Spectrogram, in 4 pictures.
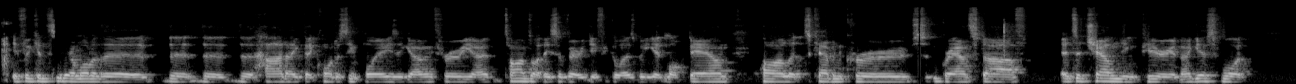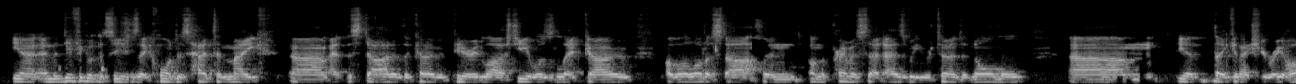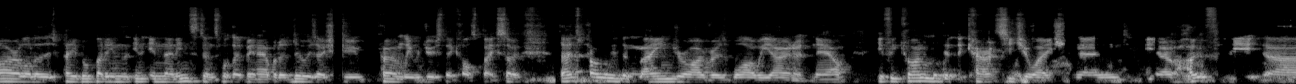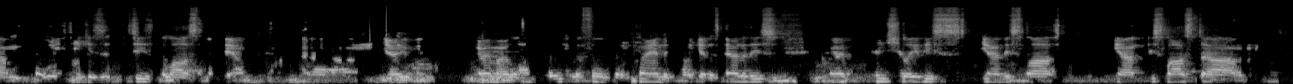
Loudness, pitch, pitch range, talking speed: -24 LUFS, 130 Hz, 120-155 Hz, 205 wpm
